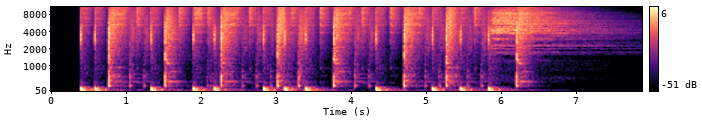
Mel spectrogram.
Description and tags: Dayvmen with Hihat
this is a new take on an old favorite. my version of the Amen break, with different accents, fills, and rolls. and of course fresh drum sounds. Created with Reason and RDK 2.0. this is the version with the hi-hats.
